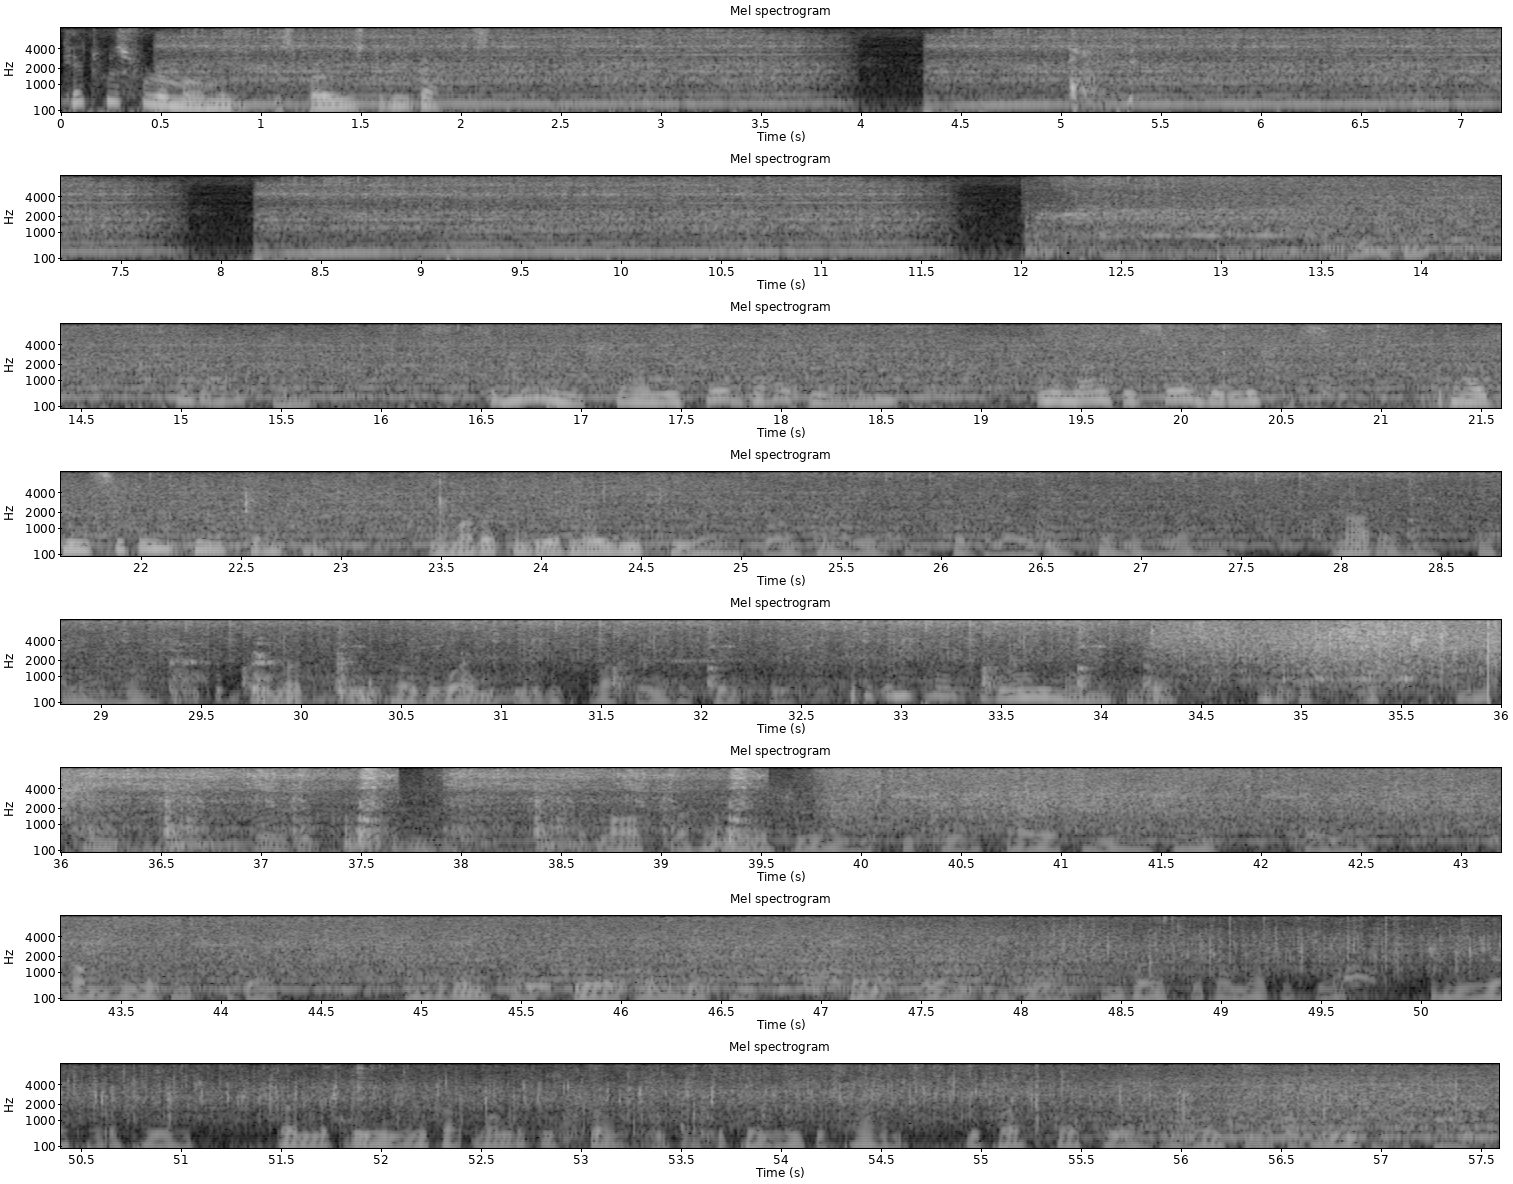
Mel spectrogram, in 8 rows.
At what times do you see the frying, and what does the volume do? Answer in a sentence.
The frying can be heard from 0.0 to 57.4 s, getting louder then quieter.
